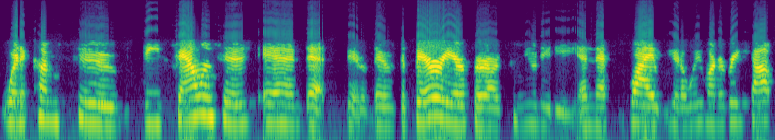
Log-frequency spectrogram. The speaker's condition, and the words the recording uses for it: Deafness. She's interpreting everything that you're saying, and you're hearing me speaking because I have a severe hearing loss, even though I can speak for myself.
